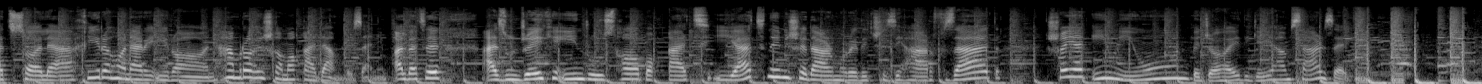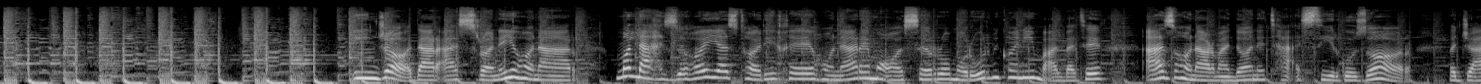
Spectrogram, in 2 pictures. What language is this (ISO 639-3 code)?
fas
